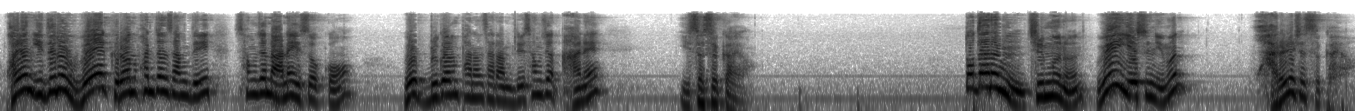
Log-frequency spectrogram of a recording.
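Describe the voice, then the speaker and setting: A man preaching as a missionary at a church service, animated and playful, quizzing the congregation into a handheld microphone. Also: high-pitched, normal speed, pauses often. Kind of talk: sermon.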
